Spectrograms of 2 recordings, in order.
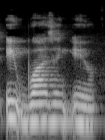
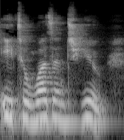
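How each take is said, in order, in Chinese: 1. 结尾的 t 音被吞掉，几乎不碰。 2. 结尾的 t 音明显爆破出来。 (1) "这个it 结尾的t 还有wasn't 结尾的t 都被吞掉了" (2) "它不是it wasn't you"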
